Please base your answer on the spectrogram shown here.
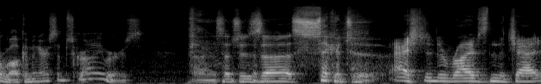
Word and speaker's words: secateur: We're welcoming our subscribers, such as Secateur. Ashton arrives in the chat and immediately, first thing somebody says to him is get back to work. That's not cool. Secateur has subscribed. It's Secretary. not sector. Secateur.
